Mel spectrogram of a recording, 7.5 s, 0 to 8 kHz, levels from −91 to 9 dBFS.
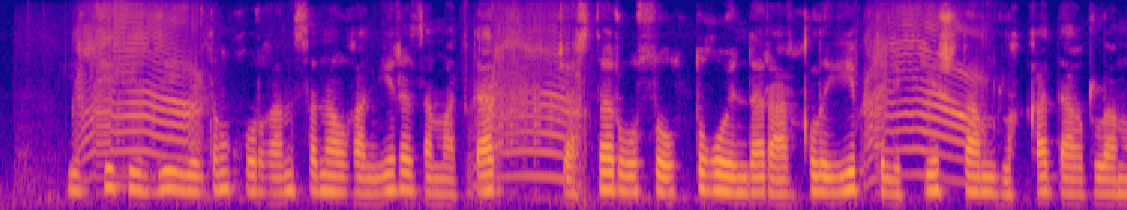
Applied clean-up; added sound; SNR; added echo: none; Meow; 11 dB; none.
